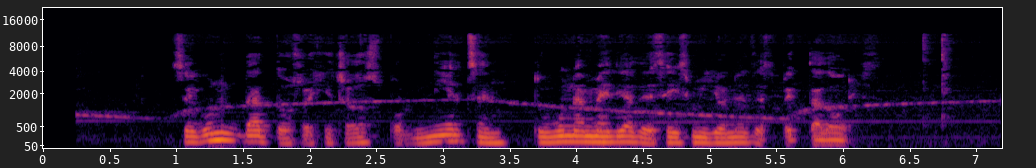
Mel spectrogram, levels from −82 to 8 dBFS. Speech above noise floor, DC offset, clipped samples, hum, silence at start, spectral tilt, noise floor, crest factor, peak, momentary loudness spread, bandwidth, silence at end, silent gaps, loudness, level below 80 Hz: 25 dB; under 0.1%; under 0.1%; none; 0.25 s; -6 dB/octave; -54 dBFS; 16 dB; -14 dBFS; 19 LU; 11.5 kHz; 0.35 s; none; -30 LUFS; -58 dBFS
